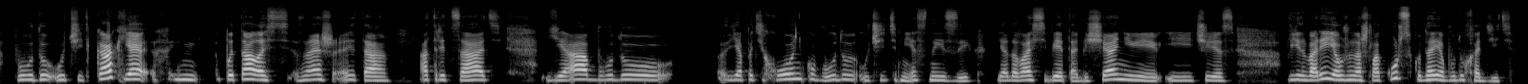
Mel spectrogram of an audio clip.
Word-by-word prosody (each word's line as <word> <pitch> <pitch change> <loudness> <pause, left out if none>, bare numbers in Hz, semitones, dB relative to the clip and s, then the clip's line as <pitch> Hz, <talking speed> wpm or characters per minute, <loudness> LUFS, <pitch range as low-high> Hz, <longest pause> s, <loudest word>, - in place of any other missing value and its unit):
буду 220 +1 -1
учить, 200 -2 -5
как 275 +1 +6
я 240 -1 +6
х 225 - -14
м, 225 -1 0 0.3
пыталась, 220 -2 +4
знаешь, 215 +4 0
это 190 -4 0 0.3
отрицать, 205 -1 +1 0.4
я 195 +5 +4
буду 220 - -2 0.5
я 210 0 -2
потихоньку 225 +4 -2
буду 215 +3 -4
учить 195 +2 -8
местный 195 +2 -4
язык. 165 -2 -7
Я 185 - -3
дала 195 +2 +2
себе 195 -2 -1
это 170 - -4
обещание 195 +2 +1
и 180 +1 -8
через 175 -1 -4 0.5
в - - -12
январе 210 +2 +2
я 220 - +5
уже 210 0 0
нашла 195 -2 0
курс, 285 +8 -1
куда 205 +1 +1
я 215 -2 +4
буду 190 +2 -5
ходить. 155 -5 -6
205 Hz, 135 wpm, -22 LUFS, 190-220 Hz, 0.5 s, как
